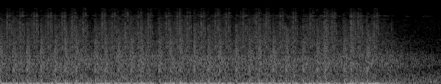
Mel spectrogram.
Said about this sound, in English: the long assault rifle in action right there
